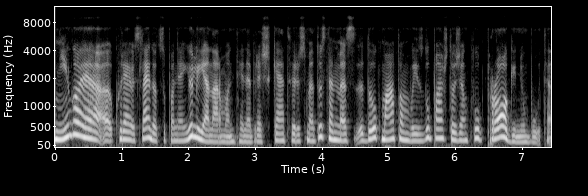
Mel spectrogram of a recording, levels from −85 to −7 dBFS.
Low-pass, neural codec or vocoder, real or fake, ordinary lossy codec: 7.2 kHz; none; real; Opus, 16 kbps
